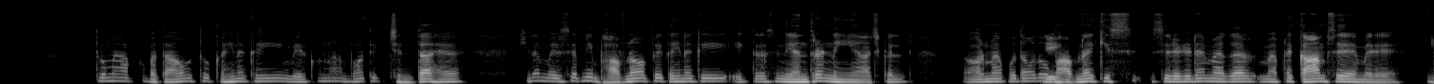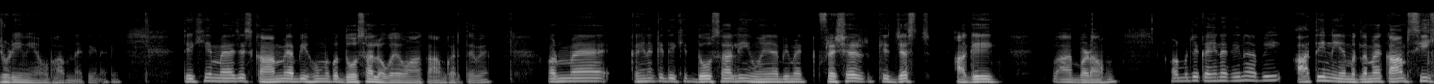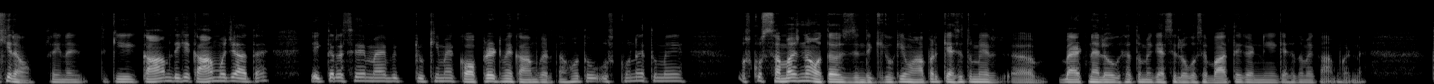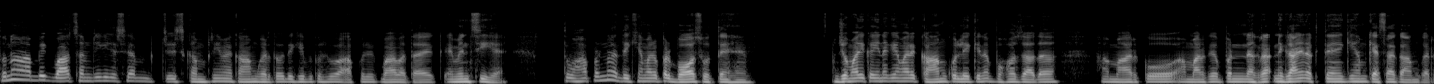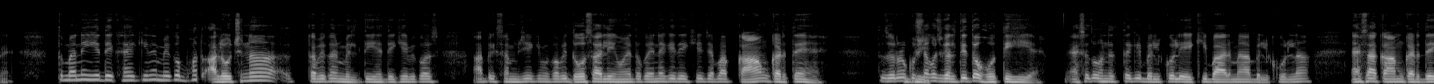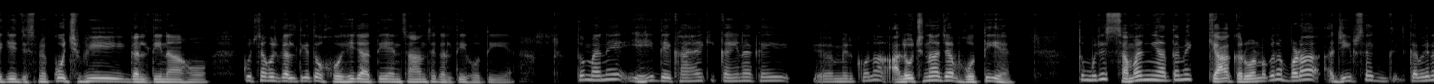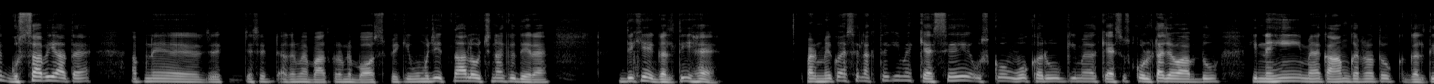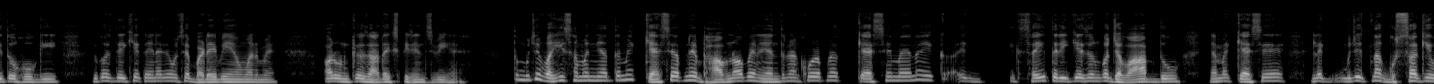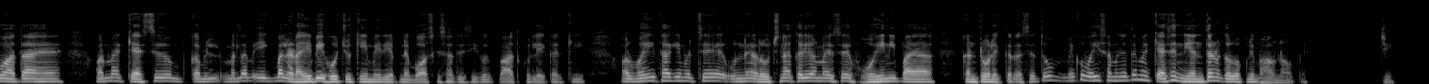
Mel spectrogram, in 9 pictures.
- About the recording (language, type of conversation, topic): Hindi, advice, आलोचना पर अपनी भावनात्मक प्रतिक्रिया को कैसे नियंत्रित करूँ?
- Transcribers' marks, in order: in English: "रिलेटेड"; in English: "फ़्रेशर"; in English: "जस्ट"; unintelligible speech; in English: "कॉर्पोरेट"; in English: "बिकॉज़"; in English: "बॉस"; in English: "बिकॉज़"; in English: "बॉस"; lip smack; in English: "बिकॉज़"; in English: "एक्सपीरियंस"; in English: "लाइक"; in English: "बॉस"; in English: "कंट्रोल"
